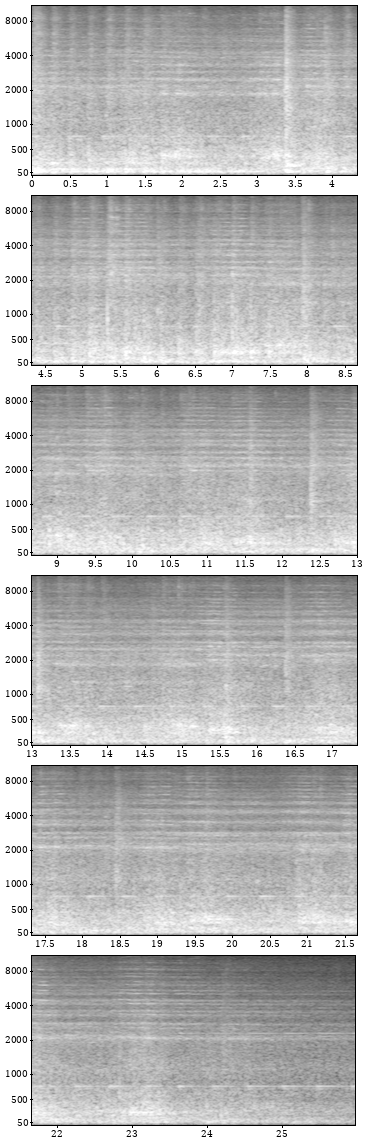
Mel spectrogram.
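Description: Container wagons of a freight train rolling past at speed, their wheels clacking over the rail joints, with the level crossing's warning bell ringing steadily underneath. The train noise dies away over the last few seconds as the end of the train passes.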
